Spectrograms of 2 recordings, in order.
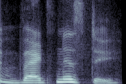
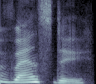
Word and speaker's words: Wednesday: say truth say truth don't say wetness day say Wednesday don't say saloon salon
